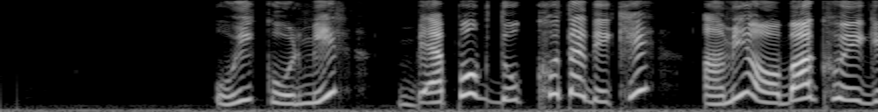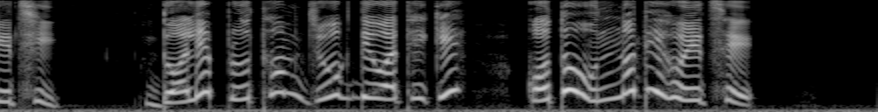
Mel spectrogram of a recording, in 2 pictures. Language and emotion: Bengali, surprised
